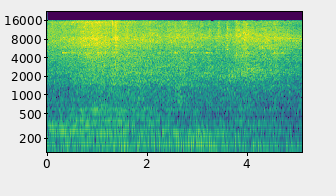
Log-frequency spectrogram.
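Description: A motor vehicle engine running steadily nearby, a continuous low rumble.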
